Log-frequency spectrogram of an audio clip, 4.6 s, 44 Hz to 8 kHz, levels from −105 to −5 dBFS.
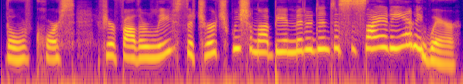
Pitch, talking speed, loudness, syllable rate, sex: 295 Hz, 220 wpm, -16 LUFS, 6.9 syllables/s, female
